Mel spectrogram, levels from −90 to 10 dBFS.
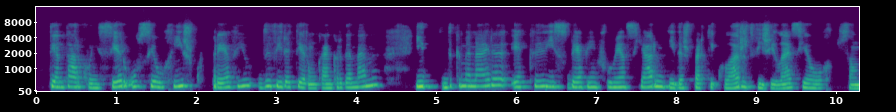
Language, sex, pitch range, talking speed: Portuguese, female, 170-220 Hz, 170 wpm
